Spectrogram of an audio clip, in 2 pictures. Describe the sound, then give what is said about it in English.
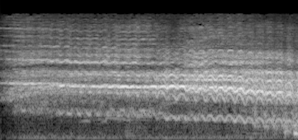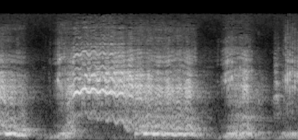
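A horse at Karlsruhe lets out a loud, long whinny with a quavering, falling pitch, followed by a couple of shorter, rougher neighs and snorts, clear with no talking. “They don't whinny like the horses up at Karlsruhe.”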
